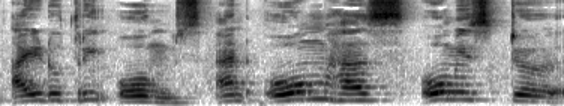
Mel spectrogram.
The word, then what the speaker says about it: Om: So it is important to understand how do you pronounce om. Om, I believe, pranava is also a beej mantra. So you pronounce it like the striking of a bell.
